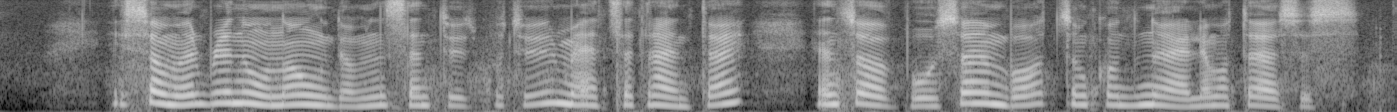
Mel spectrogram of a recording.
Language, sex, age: Norwegian, female, 23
